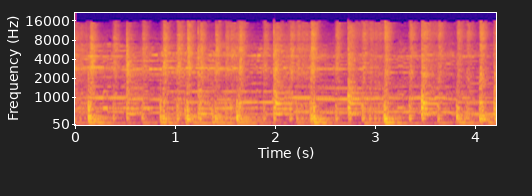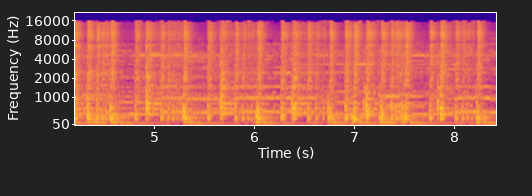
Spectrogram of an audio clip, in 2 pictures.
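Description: Drums played live in a fast rhythm: a snare drum struck with sticks and a large two-headed dhol-type drum, with a pitched melody line held underneath.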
